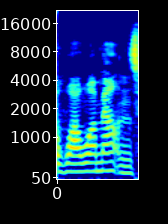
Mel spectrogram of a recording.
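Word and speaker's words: Wah Wah Mountains: I love saying this, the Wawa Mountains of Utah is where it comes from. And yes, it is. It is spelled that way. It is pronounced that way.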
